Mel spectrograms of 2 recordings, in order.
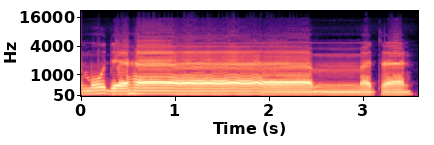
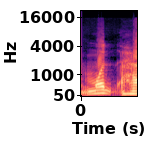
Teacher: huruf Dal ini wajib kita baca dengan bacaan Qalqalah yaitu huruf dalnya harus memantul ya harus kita pantulkan kesalahan yang terjadi dalam membaca Qalqalah tidak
